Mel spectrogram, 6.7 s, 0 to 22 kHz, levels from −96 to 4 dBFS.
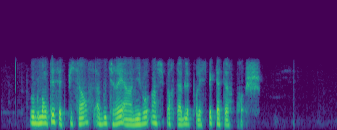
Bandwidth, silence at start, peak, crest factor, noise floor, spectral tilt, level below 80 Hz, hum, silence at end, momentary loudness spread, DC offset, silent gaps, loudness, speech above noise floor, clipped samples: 4.2 kHz; 0.6 s; -4 dBFS; 20 dB; -77 dBFS; -7.5 dB/octave; -66 dBFS; none; 1.55 s; 12 LU; under 0.1%; none; -23 LUFS; 55 dB; under 0.1%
